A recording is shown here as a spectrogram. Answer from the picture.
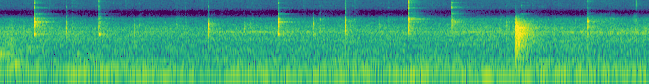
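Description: A metal spoon tapping and clinking against glass bowls while flour is spooned out: a scatter of light clicks, with one louder knock about five seconds in, over a low steady hum.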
